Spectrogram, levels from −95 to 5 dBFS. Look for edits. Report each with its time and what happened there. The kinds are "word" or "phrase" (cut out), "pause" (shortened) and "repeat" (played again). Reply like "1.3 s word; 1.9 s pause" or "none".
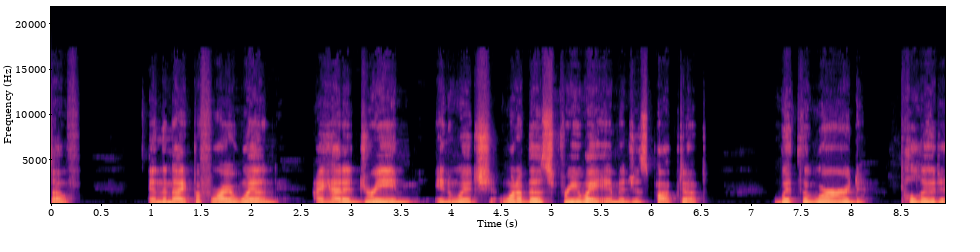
none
